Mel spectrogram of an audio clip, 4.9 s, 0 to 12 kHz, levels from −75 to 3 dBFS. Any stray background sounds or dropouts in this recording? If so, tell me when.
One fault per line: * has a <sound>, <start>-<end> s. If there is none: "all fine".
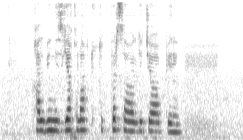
all fine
